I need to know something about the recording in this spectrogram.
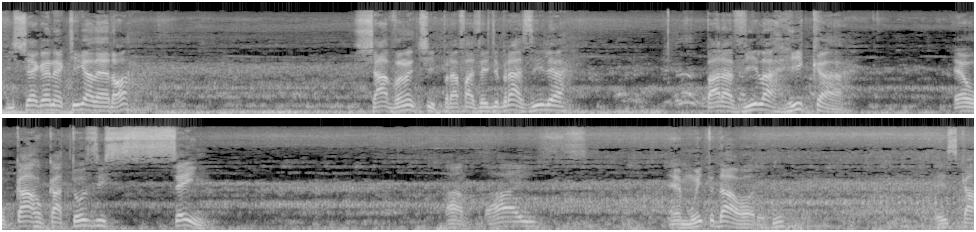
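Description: A bus engine idles nearby.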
